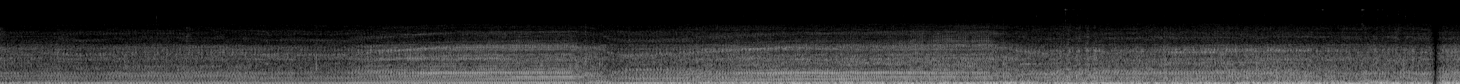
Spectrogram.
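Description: Honda CRF250L single-cylinder motorcycle engine under way through a sandy dry-riverbed crossing, over a steady low rumble. Its note rises about four seconds in, breaks briefly near six seconds as if changing gear, climbs again and fades out around ten seconds in.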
